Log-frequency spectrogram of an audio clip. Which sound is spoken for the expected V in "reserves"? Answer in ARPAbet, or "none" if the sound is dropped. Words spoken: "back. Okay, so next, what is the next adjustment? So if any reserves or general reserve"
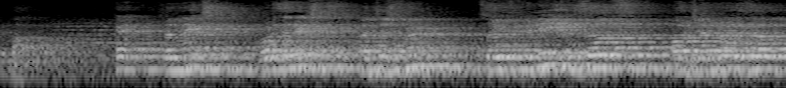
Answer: none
